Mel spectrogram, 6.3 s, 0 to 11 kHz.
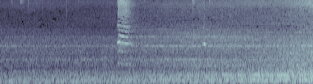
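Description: EP20 electric locomotive hauling a passenger train on its approach, its rumble growing steadily louder as it draws near and passes close by. There is one brief sharp sound about two and a half seconds in.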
